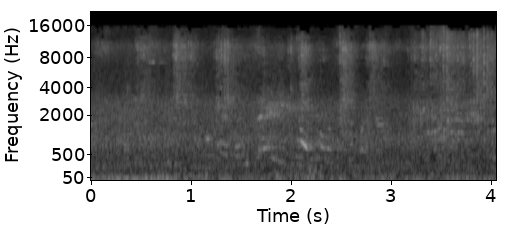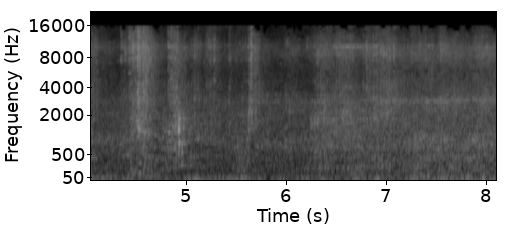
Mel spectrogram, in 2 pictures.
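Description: City street ambience: a steady low rumble of road traffic with indistinct voices of passers-by and a few short clicks around the middle.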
